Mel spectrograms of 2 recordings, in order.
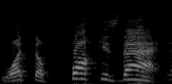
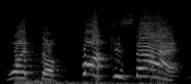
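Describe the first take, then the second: First: Said in the usual way. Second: What the fuck is that said slower and louder, fuck stressed; drawn-out disbelief. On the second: Real, not acted. Repeats question, drawn out.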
